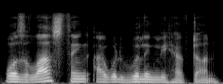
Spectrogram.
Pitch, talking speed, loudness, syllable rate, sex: 115 Hz, 270 wpm, -19 LUFS, 5.6 syllables/s, male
